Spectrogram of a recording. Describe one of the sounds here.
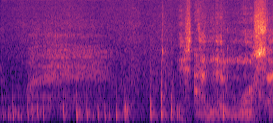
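A young man sobs.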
